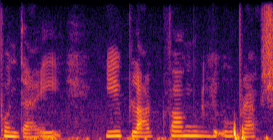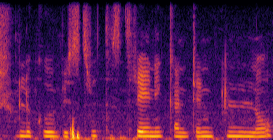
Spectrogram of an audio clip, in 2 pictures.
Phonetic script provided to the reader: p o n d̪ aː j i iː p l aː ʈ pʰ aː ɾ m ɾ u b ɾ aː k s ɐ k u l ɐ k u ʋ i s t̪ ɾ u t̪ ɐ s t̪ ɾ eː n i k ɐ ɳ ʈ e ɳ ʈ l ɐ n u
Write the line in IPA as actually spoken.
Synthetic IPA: p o n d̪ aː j i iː p l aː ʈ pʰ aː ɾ m l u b ɾ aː k ʂ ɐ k u l ɐ k u ʋ i s t̪ ɾ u t̪ ɐ s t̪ ɾ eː n i k ɐ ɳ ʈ e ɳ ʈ l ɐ n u

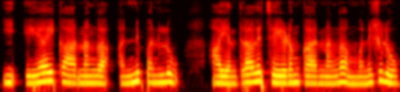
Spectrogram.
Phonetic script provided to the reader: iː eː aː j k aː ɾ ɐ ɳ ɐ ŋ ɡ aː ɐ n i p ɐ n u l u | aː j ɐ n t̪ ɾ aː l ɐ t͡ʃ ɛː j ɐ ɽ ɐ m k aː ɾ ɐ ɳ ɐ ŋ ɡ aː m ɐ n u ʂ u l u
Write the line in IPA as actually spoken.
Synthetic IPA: iː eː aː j k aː ɾ ɐ ɳ ɐ ŋ ɡ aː ɐ nː i p ɐ n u l u | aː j ɐ n t̪ ɾ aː l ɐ t͡ʃ ɛː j ɐ ɽ ɐ m k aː ɾ ɐ ɳ ɐ ŋ ɡ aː m ɐ n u ʂ u l u

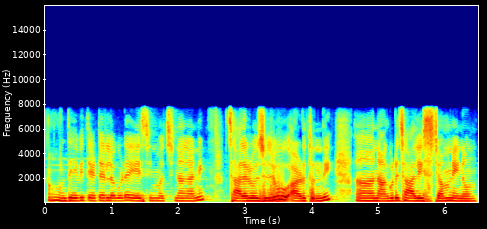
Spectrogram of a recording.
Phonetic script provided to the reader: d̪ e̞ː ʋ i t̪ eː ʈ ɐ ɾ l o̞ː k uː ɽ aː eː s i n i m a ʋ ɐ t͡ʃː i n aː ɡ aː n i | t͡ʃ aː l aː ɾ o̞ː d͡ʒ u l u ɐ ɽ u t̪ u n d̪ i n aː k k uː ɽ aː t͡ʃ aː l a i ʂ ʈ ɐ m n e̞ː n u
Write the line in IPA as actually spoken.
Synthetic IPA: d̪ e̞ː ʋ i t̪ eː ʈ ɐ ɾ l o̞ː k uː ɽ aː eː s i n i m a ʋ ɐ t͡ʃː i n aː ɡ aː n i | t͡ʃ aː l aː ɾ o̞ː d͡ʒ u l u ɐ ɽ u t̪ u n d̪ i n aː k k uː ɽ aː t͡ʃ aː l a i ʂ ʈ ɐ m n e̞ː n u

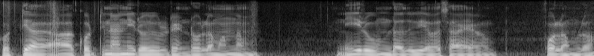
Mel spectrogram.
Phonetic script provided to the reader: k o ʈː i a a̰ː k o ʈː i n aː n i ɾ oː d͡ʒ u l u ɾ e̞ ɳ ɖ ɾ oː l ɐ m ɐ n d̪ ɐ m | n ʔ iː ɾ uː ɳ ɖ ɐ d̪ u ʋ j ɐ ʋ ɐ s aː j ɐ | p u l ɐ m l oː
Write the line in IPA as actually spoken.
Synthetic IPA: k o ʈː i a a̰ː k o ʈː i n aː n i ɾ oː d͡ʒ u l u ɾ e̞ ɳ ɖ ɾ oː l ɐ m ɐ n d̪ ɐ m | n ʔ iː ɾ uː ɳ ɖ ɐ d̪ u ʋ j ɐ ʋ ɐ s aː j ɐ | p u l ɐ m l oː

